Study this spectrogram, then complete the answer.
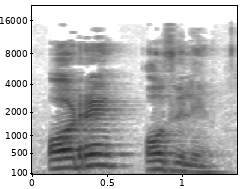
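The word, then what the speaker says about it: Audrey Azoulay: इसके director general है ऑड्रे ऑजुले। यहाँ पे पूरी स्पेलिंग लिख देता हूँ, AUDREY, ऑड्रे और ऑजुले, AZOULAY, ये इनका पूरा नाम है।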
